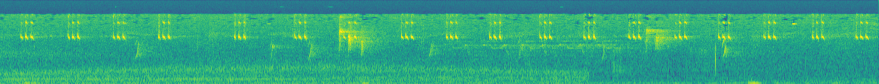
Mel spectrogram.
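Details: Crickets chirping at night in soft wind, a steady train of short high pulses about twice a second; midway the low wind noise drops away, and a few brief thumps and scratches are heard.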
